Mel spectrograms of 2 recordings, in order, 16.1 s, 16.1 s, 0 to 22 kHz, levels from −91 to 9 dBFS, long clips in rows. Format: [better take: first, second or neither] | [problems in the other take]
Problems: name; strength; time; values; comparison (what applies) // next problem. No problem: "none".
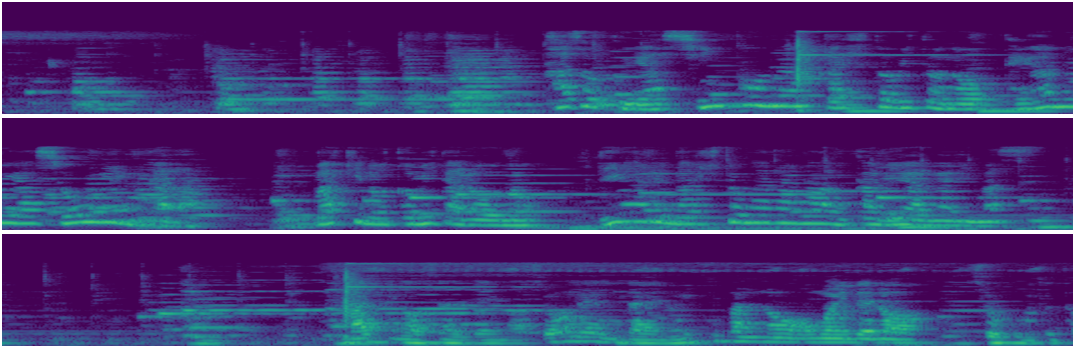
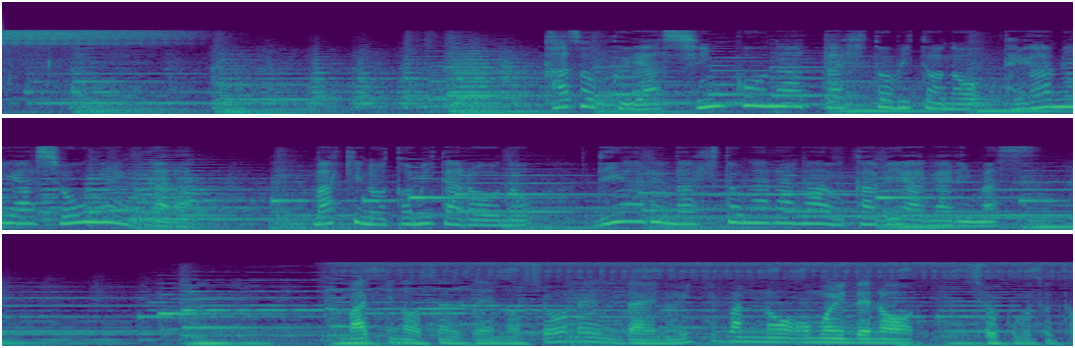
second | noise reduction (classical method WPE with log-MMSE)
